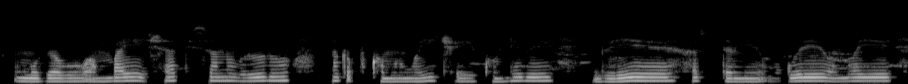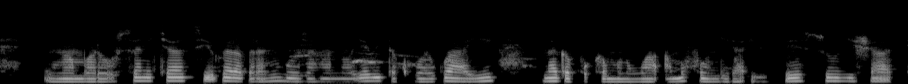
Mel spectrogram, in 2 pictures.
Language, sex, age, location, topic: Kinyarwanda, female, 18-24, Kigali, health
